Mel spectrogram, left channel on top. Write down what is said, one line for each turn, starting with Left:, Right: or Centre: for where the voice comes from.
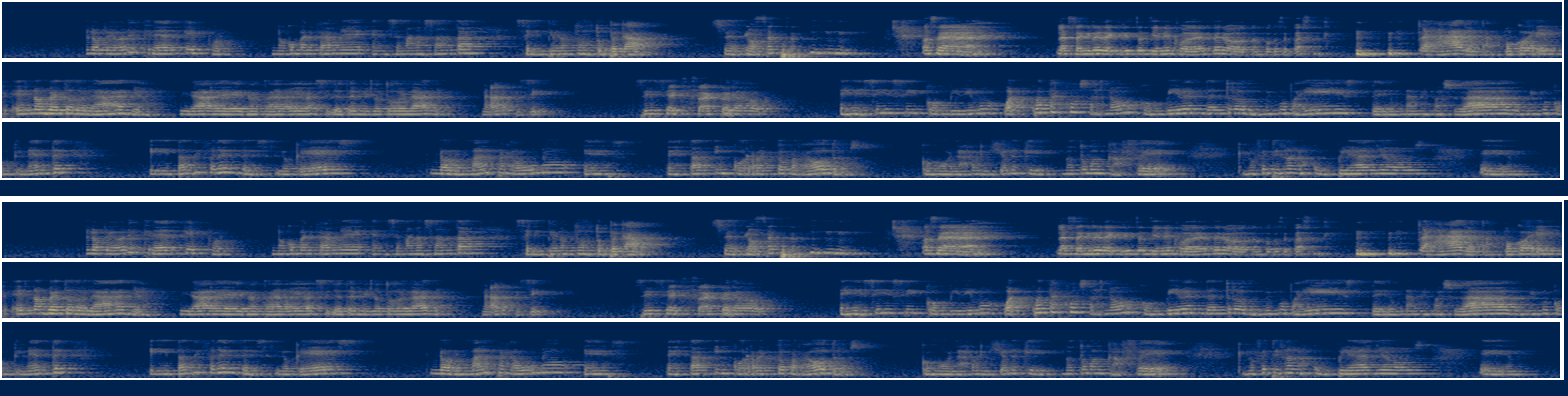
Right: Lo peor es creer que por no comer carne en Semana Santa se limpiaron todos tus pecados. O sea, no.
Left: Exacto.
Right: <laughs>
Left: O sea,
Right: Sí, sí.
Left: La sangre de Cristo tiene poder, pero tampoco se pasa. <laughs>
Right: Claro, tampoco él, él nos ve todo el año. Dirá, eh, no te hagas la viva si yo te miro todo el año. Claro que sí. Sí, sí.
Left: Exacto.
Right: Pero Eh, sí, sí, convivimos. cua- ¿Cuántas cosas, no? Conviven dentro de un mismo país, de una misma ciudad, de un mismo continente y tan diferentes. Lo que es normal para uno es, es tan incorrecto para otros, como las religiones que no toman café, que no festejan los cumpleaños, eh,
